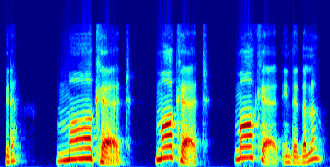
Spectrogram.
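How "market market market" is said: "market" con A larga y sin R, repetido como modelo; market británico. Shown as a demonstration. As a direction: modela "market" alargando la vocal, R muda. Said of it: "no pronuncio la R y la tengo que hacer alargada". ("market" a la británica, vocal sostenida)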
